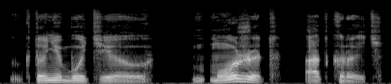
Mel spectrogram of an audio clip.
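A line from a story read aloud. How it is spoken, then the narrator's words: Dejected voice. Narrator (Russian): спросил Хагрид упавшим голосом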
